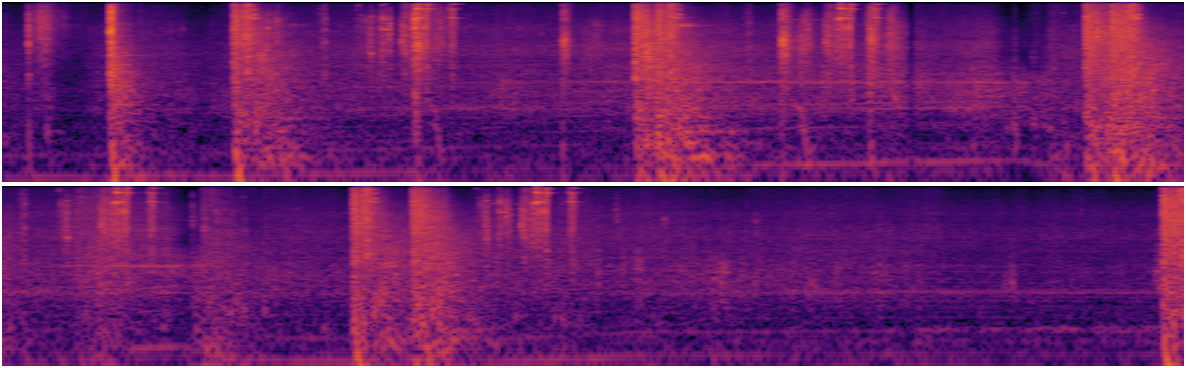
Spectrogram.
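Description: Video game gunfire crackles in loud bursts of rapid shots, separated by quieter stretches of engine-like background rumble.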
